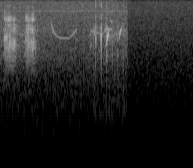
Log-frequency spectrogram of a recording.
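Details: A European goldfinch (Carduelis carduelis) gives a brief burst of bright, tinkling twitters with one slurred, swooping note, lasting about a second before quiet background.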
